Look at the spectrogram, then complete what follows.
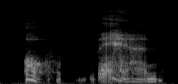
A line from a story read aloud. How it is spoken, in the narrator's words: whispered Jack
